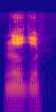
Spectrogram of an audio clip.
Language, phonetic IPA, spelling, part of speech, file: Russian, [ˈnʲeɡʲɪ], неги, noun, Ru-неги.ogg
- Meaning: genitive singular of не́га (néga)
